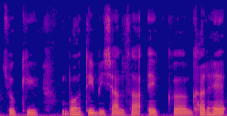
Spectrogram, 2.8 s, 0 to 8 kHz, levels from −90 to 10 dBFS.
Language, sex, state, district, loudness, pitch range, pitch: Hindi, male, Bihar, Araria, -35 LUFS, 125-135 Hz, 130 Hz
